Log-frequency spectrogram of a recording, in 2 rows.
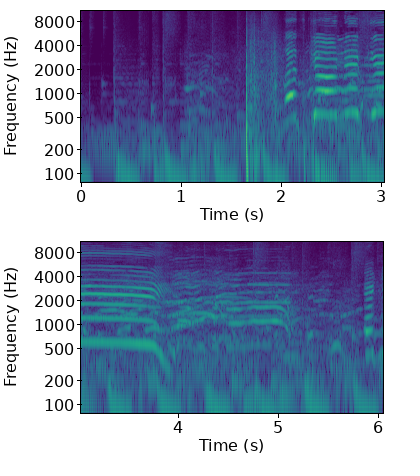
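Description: Background music with a steady beat; about a second and a half in, one sharp crack of a starter's pistol starts the 4x400 m relay. Right after it, spectators shout and cheer in long, high calls.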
